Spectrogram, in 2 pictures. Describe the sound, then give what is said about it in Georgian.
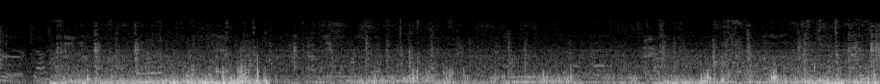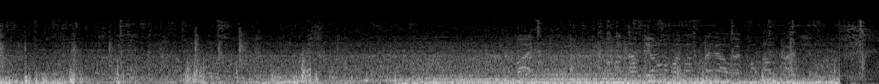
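A bus with no window glass drives along, evacuating people from the Azovstal plant grounds in Ukraine; a steady, loud roar of engine rumble and rushing wind runs throughout, with indistinct voices mixed into the noise. “ეს იყო ავტობუსი შუშების გარეშე, ავტობუსი, რომლითაც გამოიყვანეს ადამიანები აზოვსტალის ტერიტორიიდან.”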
